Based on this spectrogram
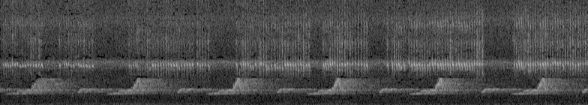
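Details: An Eastern Whip-poor-will on a moonlit night in Pickett State Park, Tennessee, repeats its rolling three-part whistled phrase about once a second, each ending on an upward snap, over a steady high trill of crickets.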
